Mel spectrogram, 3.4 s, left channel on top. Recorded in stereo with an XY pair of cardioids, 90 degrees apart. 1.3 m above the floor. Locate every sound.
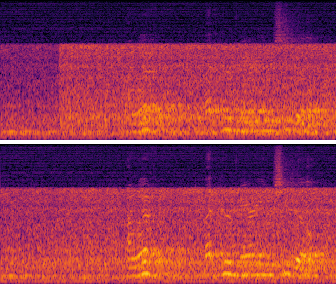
0.0 s a fan: 25° right, 2 m
1.3 s a woman speaking: 55° right, 2.5 m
